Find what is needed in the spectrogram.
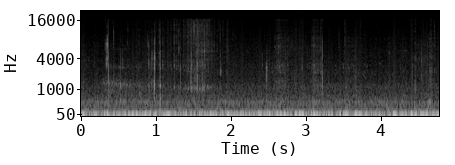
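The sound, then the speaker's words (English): Crunching bites and chewing into a white chocolate dipped Rice Krispie treat topped with rainbow nonpareils: a few sharp, crisp crackles over steady soft chewing, with no talk. “So this is a white chocolate dipped Rice Krispie treat, both of our favorites.”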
